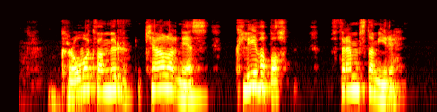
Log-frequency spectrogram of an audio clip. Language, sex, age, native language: Icelandic, male, 20-29, Icelandic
